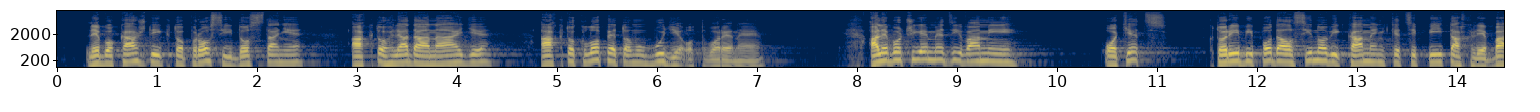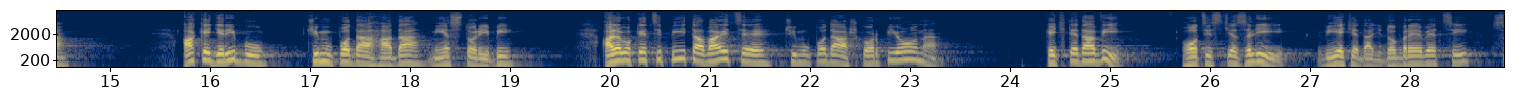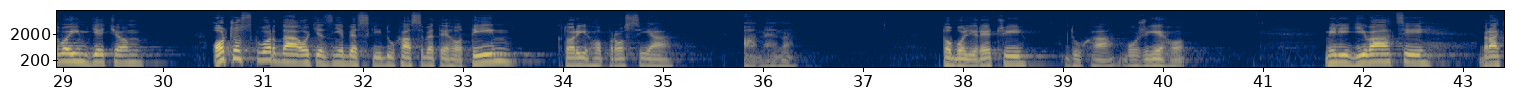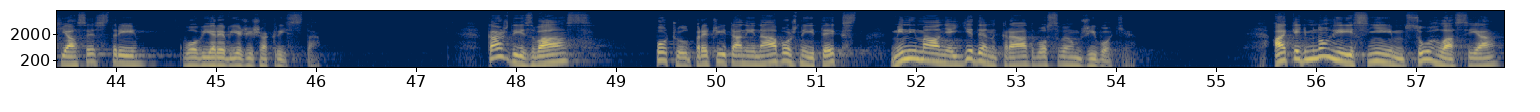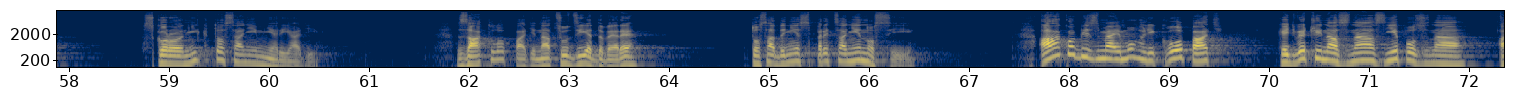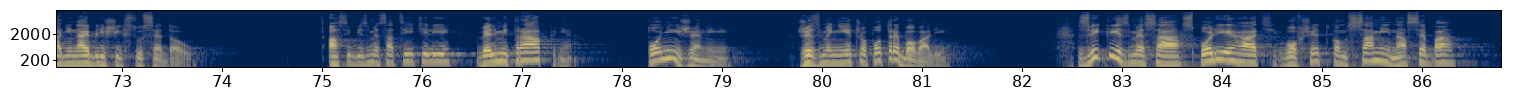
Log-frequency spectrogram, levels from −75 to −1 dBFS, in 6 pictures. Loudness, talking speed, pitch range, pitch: -20 LUFS, 105 wpm, 140-185 Hz, 160 Hz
